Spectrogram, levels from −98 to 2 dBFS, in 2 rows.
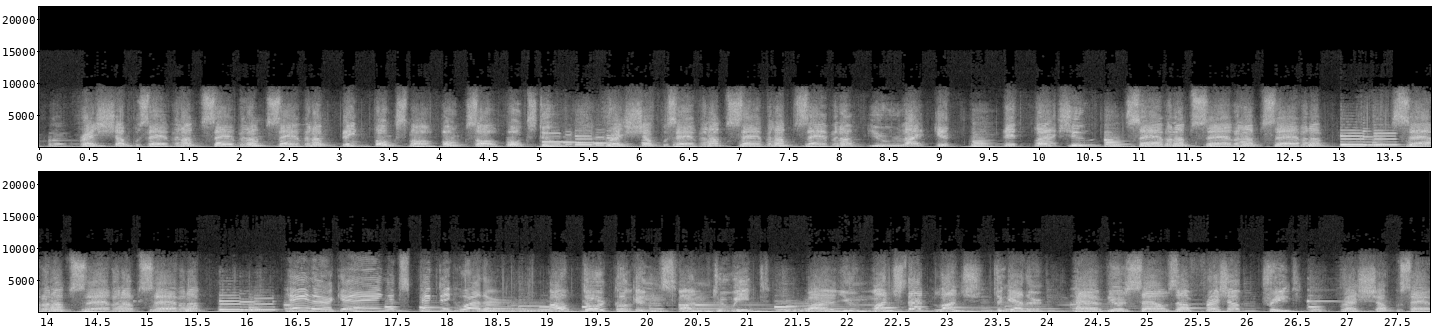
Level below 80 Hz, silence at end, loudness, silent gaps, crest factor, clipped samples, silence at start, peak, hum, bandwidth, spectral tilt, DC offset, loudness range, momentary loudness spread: -28 dBFS; 0 s; -18 LUFS; none; 14 dB; under 0.1%; 0 s; -6 dBFS; none; 9.8 kHz; -4.5 dB/octave; under 0.1%; 1 LU; 4 LU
